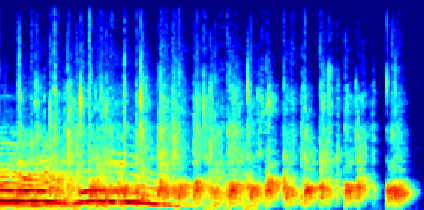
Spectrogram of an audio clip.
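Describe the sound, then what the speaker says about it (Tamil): Audience applause rises under a talking voice, with scattered claps continuing as the speech trails off and breaks. "தயவு செஞ்சு நீங்களே ஒரு தடவை கைத்தட்டுங்க"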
